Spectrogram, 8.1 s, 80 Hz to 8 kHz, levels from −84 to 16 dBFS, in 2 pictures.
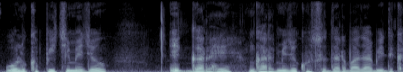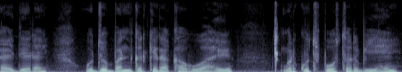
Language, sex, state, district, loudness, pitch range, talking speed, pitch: Hindi, male, Arunachal Pradesh, Longding, -18 LUFS, 125-150 Hz, 225 wpm, 140 Hz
